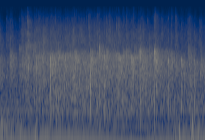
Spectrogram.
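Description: Audience clapping at an awareness-week award ceremony, a sustained, dense round of applause at a steady level with no talk over it.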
